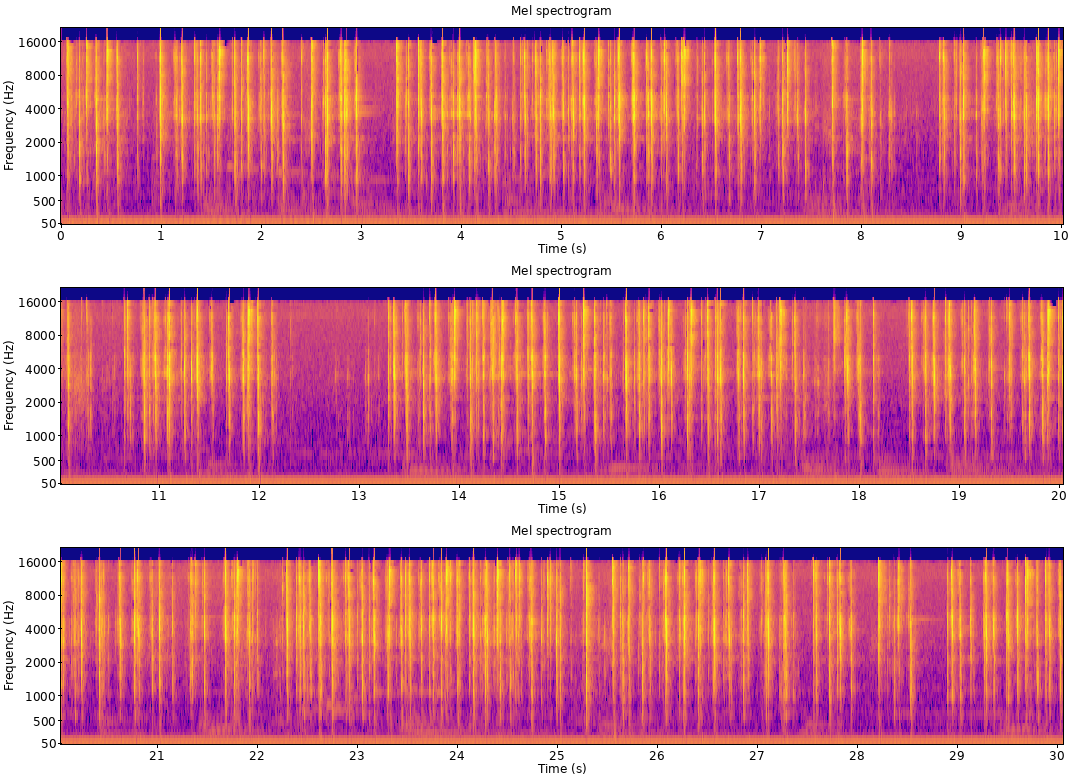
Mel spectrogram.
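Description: Continuous typing on a Qwerkywriter typewriter-style mechanical keyboard with round retro keycaps: a dense, fast run of key clicks broken now and then by brief pauses.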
